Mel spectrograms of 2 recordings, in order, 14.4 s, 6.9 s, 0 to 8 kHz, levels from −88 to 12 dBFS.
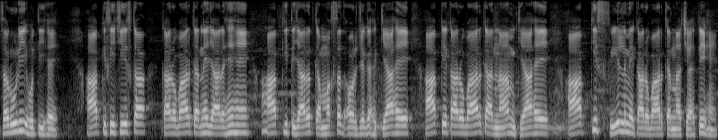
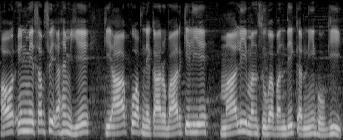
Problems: none marked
